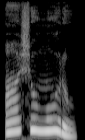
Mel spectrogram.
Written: ಆಶಿ

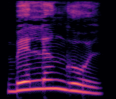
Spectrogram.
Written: ಬೆಲ್ಲಂಗೋಲ್

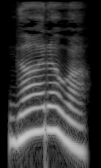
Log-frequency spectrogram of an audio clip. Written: ಗಾರವ

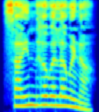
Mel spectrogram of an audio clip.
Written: ಸೈಂಧವಲವಣ

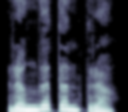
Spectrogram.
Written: ರಂಗತಂತ್ರ

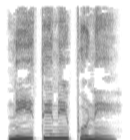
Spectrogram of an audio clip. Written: ನೀತಿನಿಪುಣ

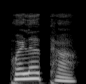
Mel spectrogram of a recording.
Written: ಪೊಲದಿ

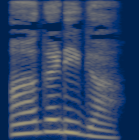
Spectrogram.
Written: ಆಗಡಿಗ

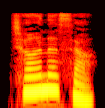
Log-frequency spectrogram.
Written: ಛಾನ್ಸ

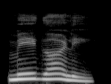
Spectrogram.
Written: ಮೇಗಾಳಿ

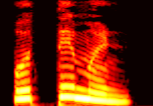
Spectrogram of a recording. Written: ಒತ್ತೆಮಣ್

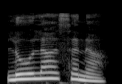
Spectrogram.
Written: ಲೋಲಾಸನ

